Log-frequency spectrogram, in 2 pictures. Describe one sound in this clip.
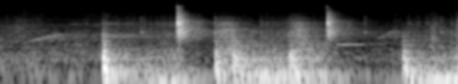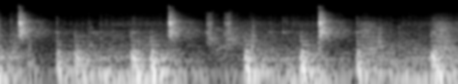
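A boy raps loudly into a microphone, heard through loudspeakers in a large echoing hall.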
